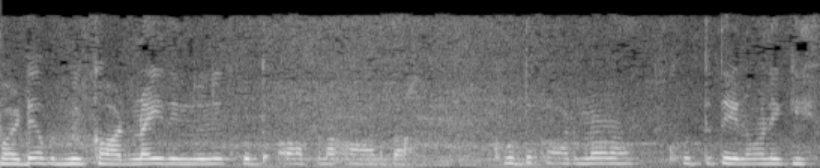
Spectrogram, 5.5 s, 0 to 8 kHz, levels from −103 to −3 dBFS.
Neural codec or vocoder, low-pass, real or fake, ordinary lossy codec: none; 7.2 kHz; real; MP3, 32 kbps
